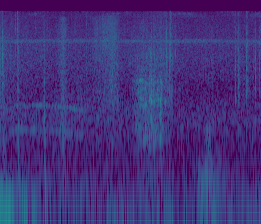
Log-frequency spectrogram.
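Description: A wooden bow creaks as it is drawn.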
